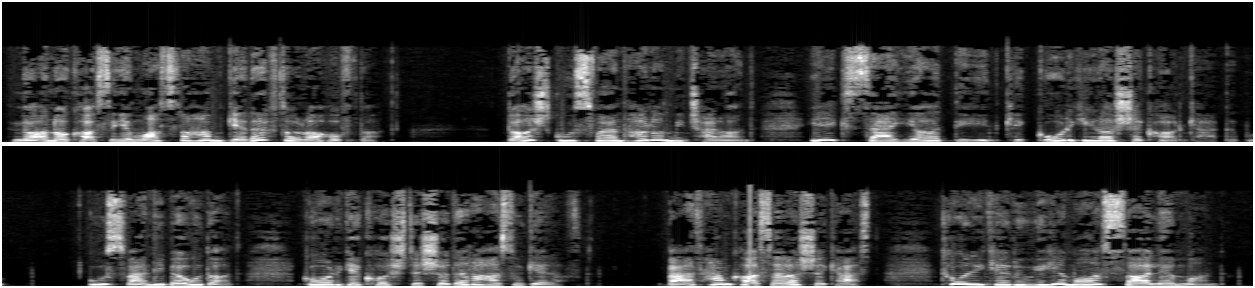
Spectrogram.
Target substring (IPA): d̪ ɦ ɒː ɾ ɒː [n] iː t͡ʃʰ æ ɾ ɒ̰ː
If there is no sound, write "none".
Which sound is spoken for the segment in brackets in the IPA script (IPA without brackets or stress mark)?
m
